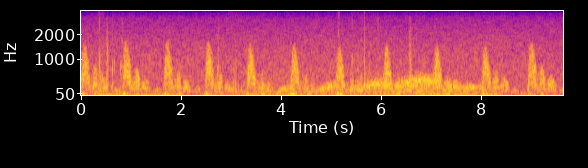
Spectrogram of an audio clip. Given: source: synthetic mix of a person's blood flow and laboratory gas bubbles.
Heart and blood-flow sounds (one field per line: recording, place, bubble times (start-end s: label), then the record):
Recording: Doppler ultrasound of blood flow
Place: subclavian vein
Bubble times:
0.32-0.47 s: bubbles
0.59-0.70 s: bubbles
0.76-0.88 s: bubbles
2.70-2.81 s: bubbles
2.94-3.29 s: bubbles
5.09-5.23 s: bubbles
5.38-5.83 s: bubbles
From the record:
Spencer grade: 2 (many but less than half of the cardiac periods contain bubble signals, singularly or in groups)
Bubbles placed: anywhere in the cardiac cycle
